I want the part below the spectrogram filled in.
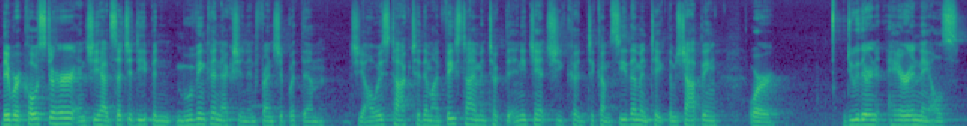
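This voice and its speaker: A man's voice: mid-range voice, steady tone, normal speed. Man giving a eulogy in a church hall. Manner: warm storytelling with hesitant fillers and laughs. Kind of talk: memorial eulogy. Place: church sanctuary.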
